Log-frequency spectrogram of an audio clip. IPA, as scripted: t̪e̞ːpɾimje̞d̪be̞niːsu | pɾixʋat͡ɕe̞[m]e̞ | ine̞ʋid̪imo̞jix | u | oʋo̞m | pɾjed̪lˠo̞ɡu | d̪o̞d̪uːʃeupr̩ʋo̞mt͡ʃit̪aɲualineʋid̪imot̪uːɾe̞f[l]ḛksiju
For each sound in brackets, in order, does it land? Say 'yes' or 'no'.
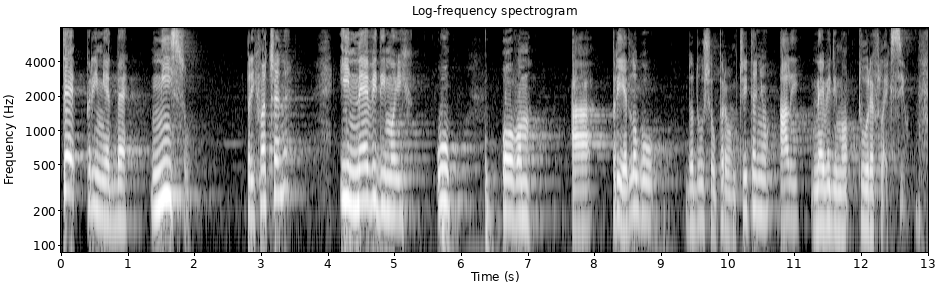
no, yes

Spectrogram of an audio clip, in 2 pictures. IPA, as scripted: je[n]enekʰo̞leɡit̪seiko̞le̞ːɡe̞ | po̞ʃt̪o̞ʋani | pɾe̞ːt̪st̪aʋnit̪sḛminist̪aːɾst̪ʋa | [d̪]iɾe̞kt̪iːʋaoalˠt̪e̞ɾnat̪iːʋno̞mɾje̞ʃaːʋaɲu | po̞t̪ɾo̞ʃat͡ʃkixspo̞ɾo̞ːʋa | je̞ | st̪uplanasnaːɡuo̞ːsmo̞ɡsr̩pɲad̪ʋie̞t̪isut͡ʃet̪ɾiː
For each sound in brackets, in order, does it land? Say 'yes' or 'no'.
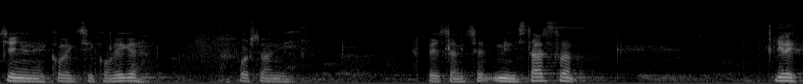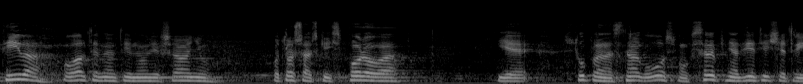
no, yes

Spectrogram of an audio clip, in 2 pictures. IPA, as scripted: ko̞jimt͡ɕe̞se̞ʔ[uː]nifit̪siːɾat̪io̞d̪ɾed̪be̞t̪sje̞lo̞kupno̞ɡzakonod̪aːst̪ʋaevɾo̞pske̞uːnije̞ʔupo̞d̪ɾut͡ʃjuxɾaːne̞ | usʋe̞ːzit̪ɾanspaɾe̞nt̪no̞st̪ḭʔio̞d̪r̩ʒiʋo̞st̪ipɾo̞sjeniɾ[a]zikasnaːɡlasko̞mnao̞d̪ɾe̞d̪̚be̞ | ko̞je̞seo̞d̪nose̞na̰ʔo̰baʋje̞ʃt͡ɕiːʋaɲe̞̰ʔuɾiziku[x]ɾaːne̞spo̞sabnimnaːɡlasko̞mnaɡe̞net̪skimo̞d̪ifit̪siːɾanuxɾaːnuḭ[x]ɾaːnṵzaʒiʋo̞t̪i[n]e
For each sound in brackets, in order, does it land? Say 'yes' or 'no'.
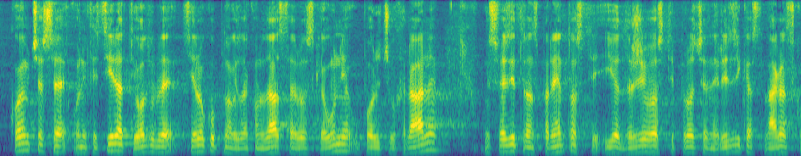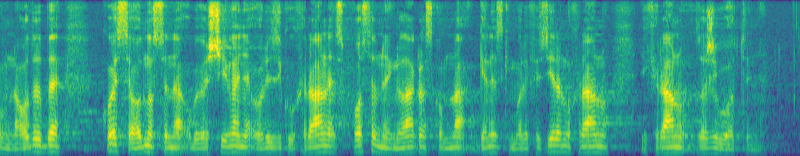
no, no, yes, yes, no

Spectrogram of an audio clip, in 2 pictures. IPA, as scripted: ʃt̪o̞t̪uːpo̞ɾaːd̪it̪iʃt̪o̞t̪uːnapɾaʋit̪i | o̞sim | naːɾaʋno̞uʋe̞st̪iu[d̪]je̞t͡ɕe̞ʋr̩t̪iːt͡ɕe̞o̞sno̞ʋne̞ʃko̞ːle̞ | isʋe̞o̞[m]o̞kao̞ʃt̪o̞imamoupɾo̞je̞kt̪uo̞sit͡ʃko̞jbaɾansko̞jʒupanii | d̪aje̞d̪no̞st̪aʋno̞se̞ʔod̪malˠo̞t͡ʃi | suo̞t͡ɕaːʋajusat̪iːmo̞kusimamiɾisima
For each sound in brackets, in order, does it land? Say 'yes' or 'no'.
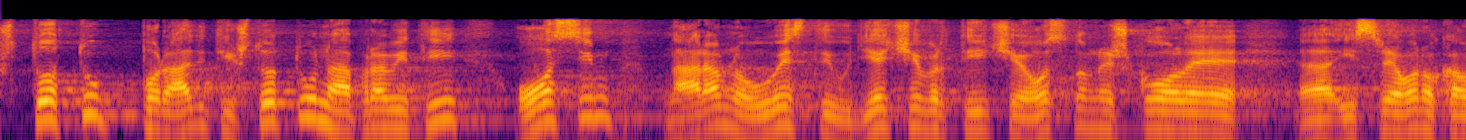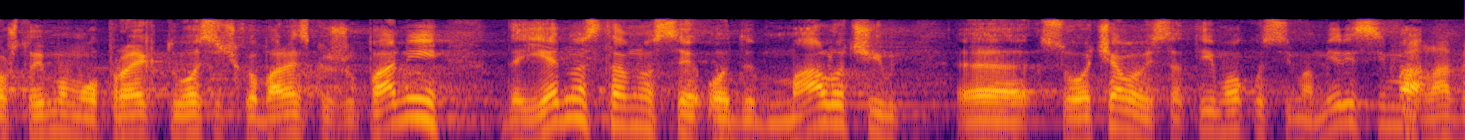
yes, no

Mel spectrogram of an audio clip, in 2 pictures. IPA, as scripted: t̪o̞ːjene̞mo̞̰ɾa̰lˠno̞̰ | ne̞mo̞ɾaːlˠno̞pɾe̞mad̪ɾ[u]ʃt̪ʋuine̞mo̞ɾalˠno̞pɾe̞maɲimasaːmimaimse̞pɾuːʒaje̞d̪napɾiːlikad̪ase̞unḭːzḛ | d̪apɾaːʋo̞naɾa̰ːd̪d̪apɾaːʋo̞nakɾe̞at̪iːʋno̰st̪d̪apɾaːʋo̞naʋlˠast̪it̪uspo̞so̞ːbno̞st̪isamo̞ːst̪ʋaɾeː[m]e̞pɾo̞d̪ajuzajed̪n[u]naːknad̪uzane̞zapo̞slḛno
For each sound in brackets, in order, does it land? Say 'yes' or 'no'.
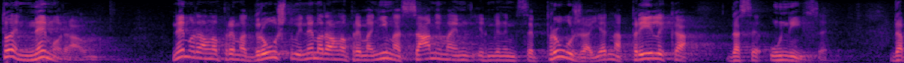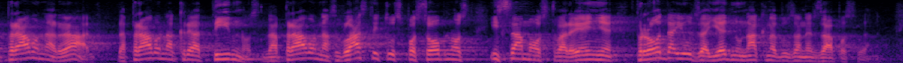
no, no, yes

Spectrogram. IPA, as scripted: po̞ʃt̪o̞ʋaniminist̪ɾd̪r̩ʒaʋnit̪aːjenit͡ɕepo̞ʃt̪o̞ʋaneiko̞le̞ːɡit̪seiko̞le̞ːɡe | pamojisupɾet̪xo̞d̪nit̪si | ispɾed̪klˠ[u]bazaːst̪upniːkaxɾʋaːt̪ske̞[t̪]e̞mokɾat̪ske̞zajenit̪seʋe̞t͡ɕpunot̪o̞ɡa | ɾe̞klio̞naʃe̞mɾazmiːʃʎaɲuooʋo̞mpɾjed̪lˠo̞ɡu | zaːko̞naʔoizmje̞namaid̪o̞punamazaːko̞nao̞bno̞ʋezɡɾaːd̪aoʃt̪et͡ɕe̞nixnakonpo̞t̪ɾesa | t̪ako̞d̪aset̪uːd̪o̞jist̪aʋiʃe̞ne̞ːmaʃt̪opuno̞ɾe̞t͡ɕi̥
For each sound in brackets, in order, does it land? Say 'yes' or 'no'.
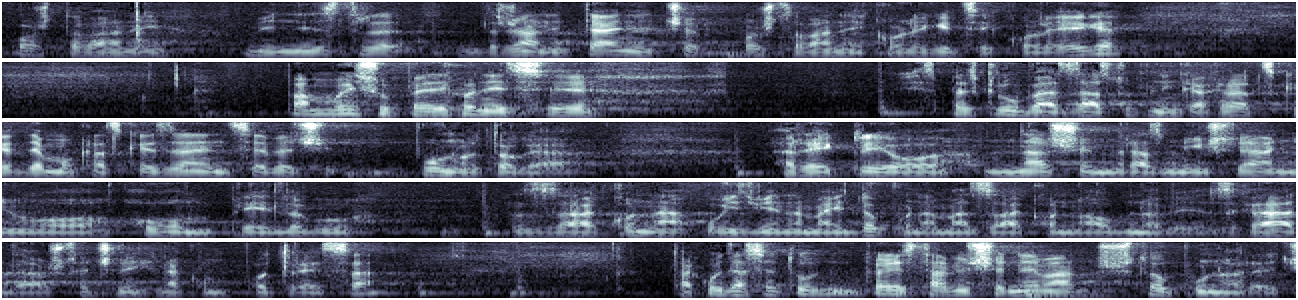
no, no

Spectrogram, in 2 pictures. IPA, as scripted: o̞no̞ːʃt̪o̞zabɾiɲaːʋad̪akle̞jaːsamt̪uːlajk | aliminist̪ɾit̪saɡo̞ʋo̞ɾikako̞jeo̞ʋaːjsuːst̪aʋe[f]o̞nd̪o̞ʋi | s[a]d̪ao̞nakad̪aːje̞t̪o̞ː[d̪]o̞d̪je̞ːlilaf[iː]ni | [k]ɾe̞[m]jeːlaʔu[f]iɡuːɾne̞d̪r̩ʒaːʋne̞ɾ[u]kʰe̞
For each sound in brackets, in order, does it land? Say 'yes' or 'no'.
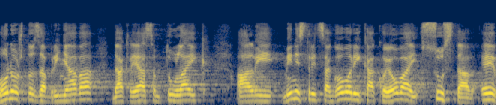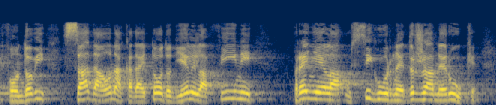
yes, yes, yes, yes, no, no, no, no

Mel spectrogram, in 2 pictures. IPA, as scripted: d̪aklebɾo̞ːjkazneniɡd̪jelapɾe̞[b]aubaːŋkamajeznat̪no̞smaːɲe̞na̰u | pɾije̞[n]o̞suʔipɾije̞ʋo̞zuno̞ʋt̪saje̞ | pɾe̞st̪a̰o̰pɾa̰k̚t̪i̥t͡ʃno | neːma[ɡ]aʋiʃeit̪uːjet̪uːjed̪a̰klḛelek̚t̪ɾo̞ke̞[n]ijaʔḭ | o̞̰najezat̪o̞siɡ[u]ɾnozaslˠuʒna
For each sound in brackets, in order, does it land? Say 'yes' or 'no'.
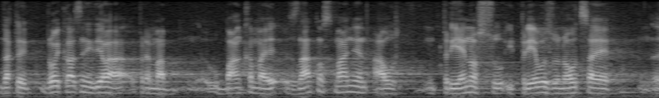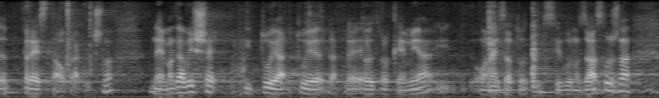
no, yes, yes, no, yes

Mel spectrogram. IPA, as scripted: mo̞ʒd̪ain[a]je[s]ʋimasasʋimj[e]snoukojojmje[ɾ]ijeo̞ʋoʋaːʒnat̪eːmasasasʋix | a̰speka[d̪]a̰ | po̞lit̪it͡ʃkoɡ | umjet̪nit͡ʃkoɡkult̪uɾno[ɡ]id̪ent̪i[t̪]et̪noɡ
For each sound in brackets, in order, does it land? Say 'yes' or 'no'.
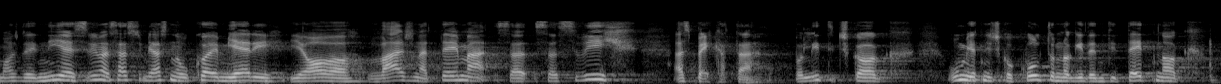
no, yes, no, yes, no, yes, yes

